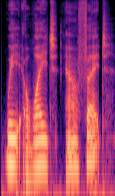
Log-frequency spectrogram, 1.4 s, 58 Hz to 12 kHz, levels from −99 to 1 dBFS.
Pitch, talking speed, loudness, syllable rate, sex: 130 Hz, 165 wpm, -18 LUFS, 4.4 syllables/s, male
